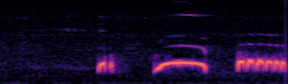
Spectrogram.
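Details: Spotted dove cooing in the hap boi style to rouse other doves: a short low coo, then a longer arched coo and a sustained level coo, all mellow and hollow, with near silence around them.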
